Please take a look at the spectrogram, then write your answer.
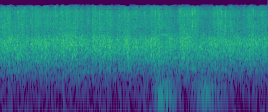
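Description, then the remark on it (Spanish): Steady, dense applause from an audience at a church service, applauding the Lord, a continuous wash of many hands clapping at a fairly even loudness throughout, with no voices standing out above it. “Dan aplauso al Señor.”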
